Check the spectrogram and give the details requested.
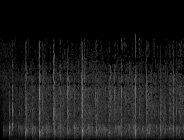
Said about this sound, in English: I think he deserves also an applause.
